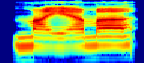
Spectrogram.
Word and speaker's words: Miami: The book opens up with a trip you take to Miami, Texas.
